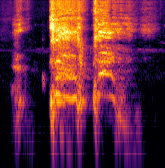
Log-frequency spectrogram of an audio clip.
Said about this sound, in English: I apologize for the cough, but. It's okay. Got a little bit of a respiratory thing going on right now.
